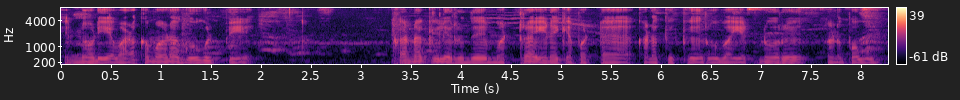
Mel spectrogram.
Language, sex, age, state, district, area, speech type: Tamil, male, 18-30, Tamil Nadu, Kallakurichi, urban, read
